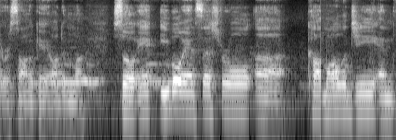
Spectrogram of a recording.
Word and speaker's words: Odinala: Okay, Odinala.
